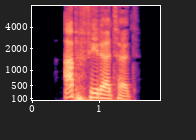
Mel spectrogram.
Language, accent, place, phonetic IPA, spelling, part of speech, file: German, Germany, Berlin, [ˈapˌfeːdɐtət], abfedertet, verb, De-abfedertet.ogg
- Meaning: inflection of abfedern: 1. second-person plural dependent preterite 2. second-person plural dependent subjunctive II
